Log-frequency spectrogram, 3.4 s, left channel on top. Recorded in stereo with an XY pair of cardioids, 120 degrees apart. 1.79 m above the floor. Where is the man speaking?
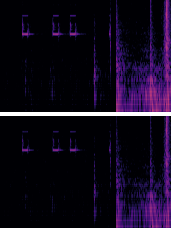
I don't hear a man speaking.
